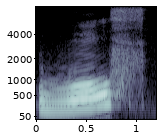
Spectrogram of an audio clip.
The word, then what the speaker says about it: wolf: The next one, wolf, golf. So again, same spelling, different vowels. In the first one, uh, wolf.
